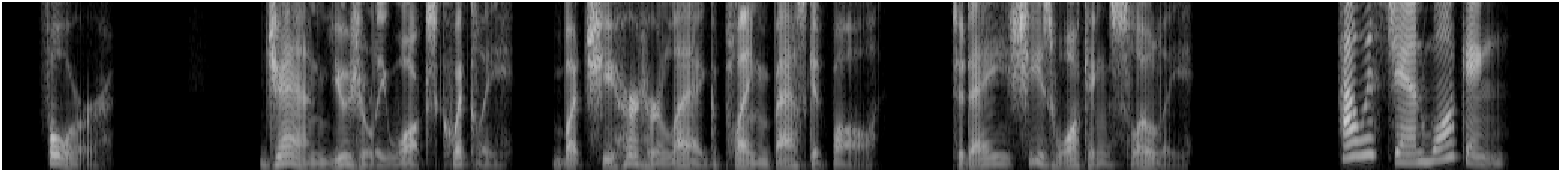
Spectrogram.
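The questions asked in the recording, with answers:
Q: How is Jan walking?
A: slowly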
